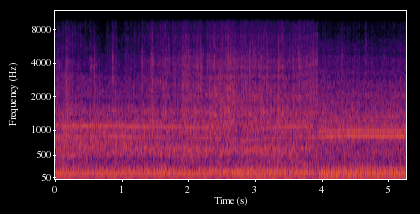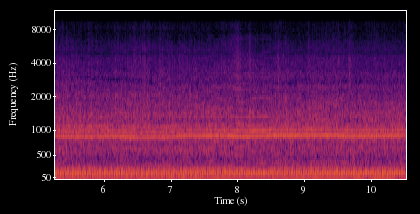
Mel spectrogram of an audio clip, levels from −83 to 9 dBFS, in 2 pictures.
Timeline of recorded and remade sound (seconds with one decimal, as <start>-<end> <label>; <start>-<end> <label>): 0.0-0.7 remade; 0.7-7.6 recorded; 7.6-8.5 remade; 8.5-10.5 recorded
